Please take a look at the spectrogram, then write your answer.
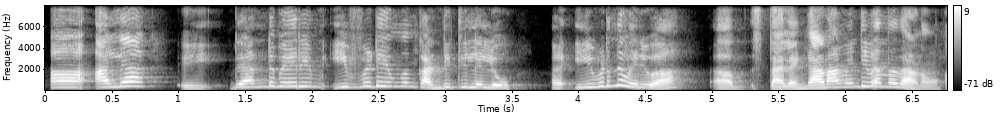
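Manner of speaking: high-pitched deaf tea seller asking again; deaf old shopkeeper. Acted. Deaf tea shop owner voiced. (ചെവി കേൾക്കാത്ത ചായക്കടക്കാരൻ്റെ ഉയർന്ന ശബ്ദം)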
